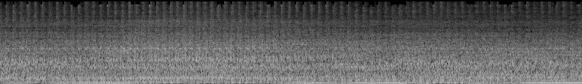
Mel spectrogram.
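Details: Honda Twister 250 single-cylinder, first start after repairing an upper-engine noise suspected as cam chain: smooth, even idle with no knocks or ticks.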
